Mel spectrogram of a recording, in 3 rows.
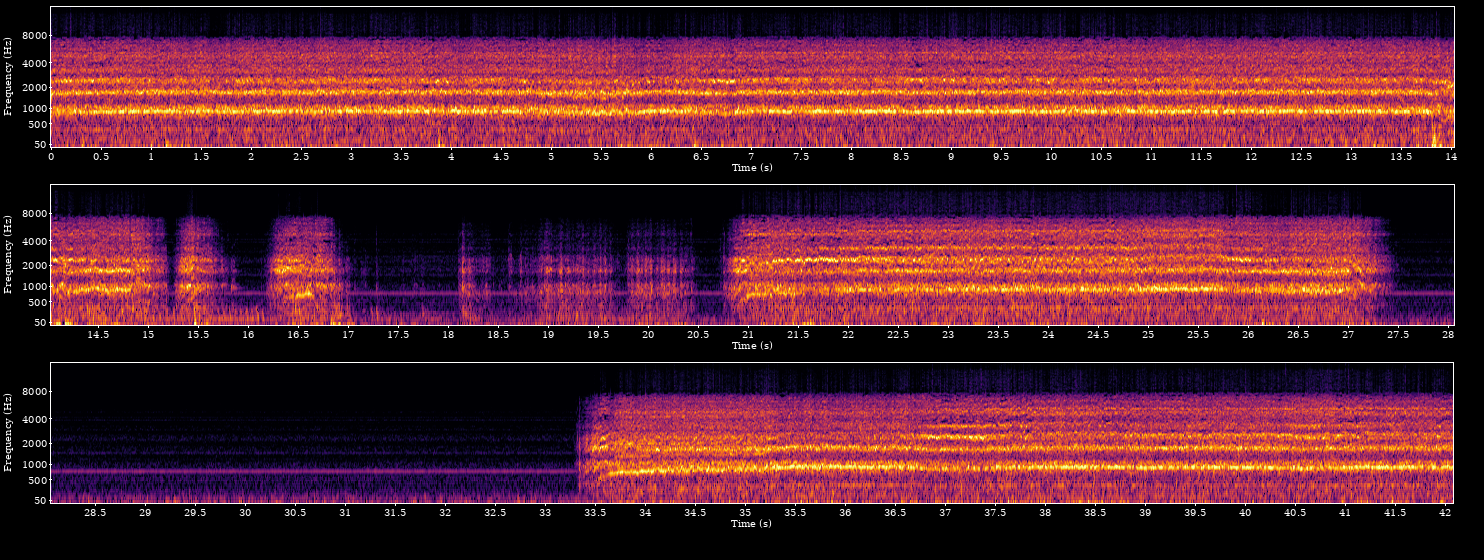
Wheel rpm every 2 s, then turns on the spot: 230, 230, 220, 230, 230, 230, 230, 110, 40, 10, 110, 210, 210, 120, 0, 0, 40, 210, 230, 230, 230.
16-20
